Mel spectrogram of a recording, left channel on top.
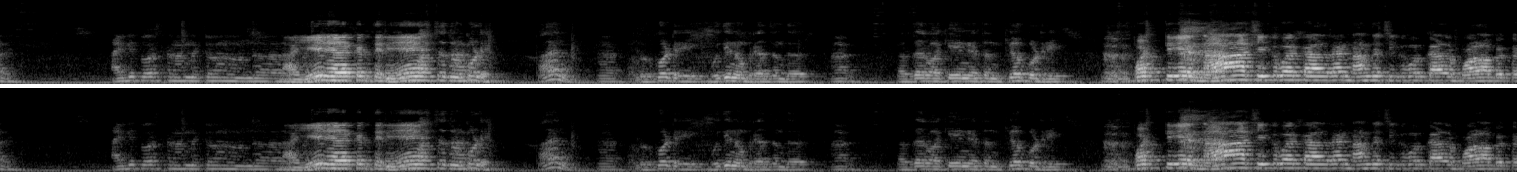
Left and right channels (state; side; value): quieter; right; 5.8 dB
